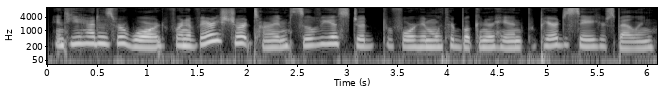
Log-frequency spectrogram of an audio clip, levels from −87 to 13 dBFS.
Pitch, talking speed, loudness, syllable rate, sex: 220 Hz, 255 wpm, -17 LUFS, 5.7 syllables/s, female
